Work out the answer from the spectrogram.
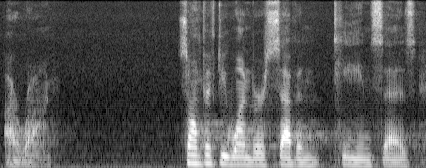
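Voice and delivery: ordinary talk, nothing marked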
